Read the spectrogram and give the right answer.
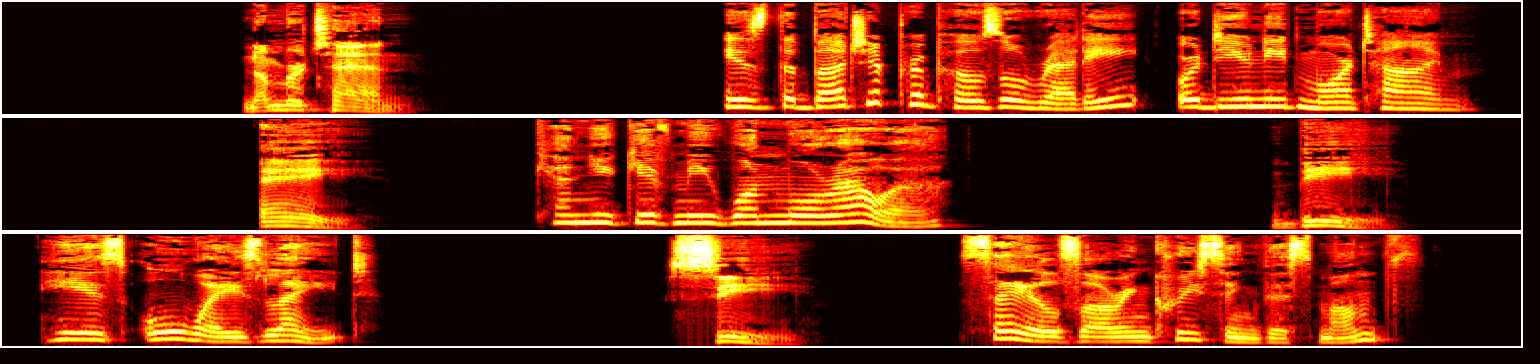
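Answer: A: Can you give me one more hour?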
